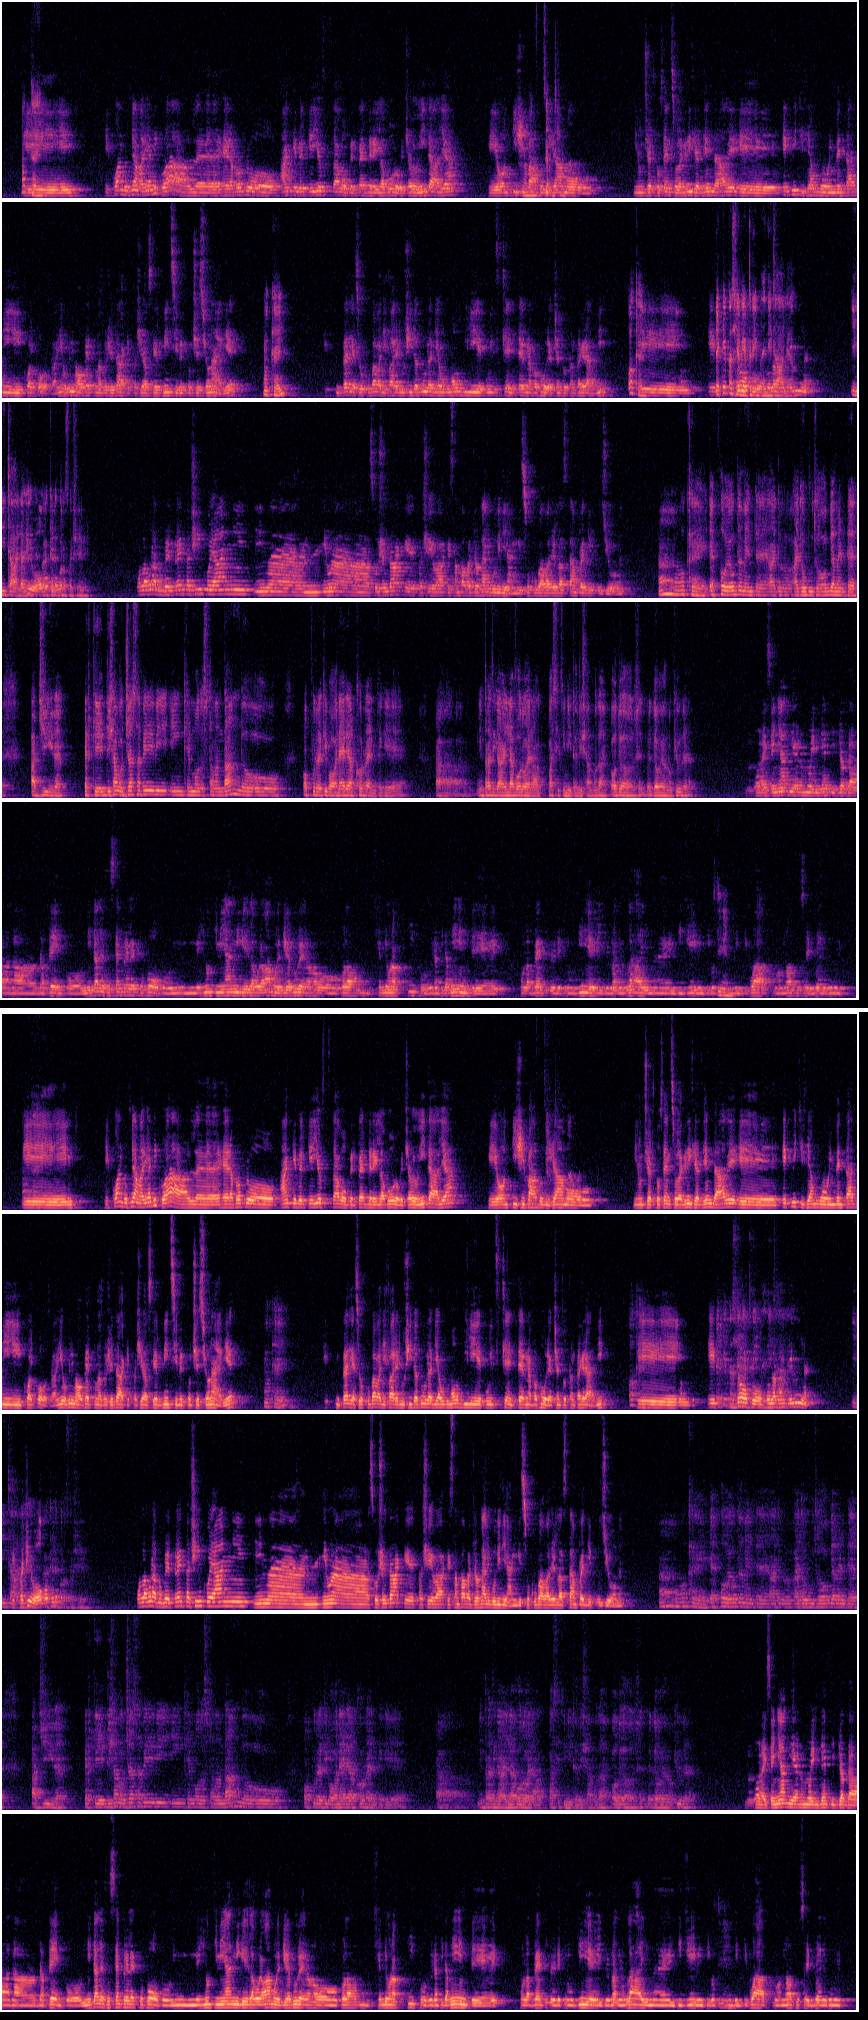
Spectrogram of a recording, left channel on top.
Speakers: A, on the left; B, on the right.
A: ok,
B: E, e quando siamo arrivati qua, al- era proprio anche perché io stavo per perdere il lavoro che avevo in Italia e ho anticipato,
A: Ah, mi dispiace.
B: diciamo in un certo senso la crisi aziendale e, e qui ci siamo inventati qualcosa. Io prima ho aperto una società che faceva servizi per concessionarie,
A: Ok,
B: e in pratica si occupava di fare lucidatura di automobili e pulizia interna a vapore a 180 gradi
A: ok.
B: e, e
A: E che
B: dopo
A: facevi prima in
B: con
A: Italia?
B: la pandemia
A: In Italia,
B: che facevo
A: che, che-
B: ho,
A: che lavoro facevi?
B: Ho lavorato per 35 anni in, ehm, in una società che faceva, che stampava giornali quotidiani, che si occupava della stampa e diffusione.
A: Ah, ok. E poi ovviamente hai, do- hai dovuto ovviamente agire, perché diciamo già sapevi in che modo stava andando o- oppure tipo ne eri al corrente che eh, in pratica il lavoro era quasi finito, diciamo, dai, o do- se- dovevano chiudere.
B: Allora, i segnali erano evidenti già da, da- da tempo. In Italia si è sempre letto poco. In- negli ultimi anni che lavoravamo, le tirature erano cola- scendevano a picco rapidamente con l'avvento delle tecnologie, i giornali online, eh, i TG 24
A: Sì.
B: su 24. No? Tu sai bene come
